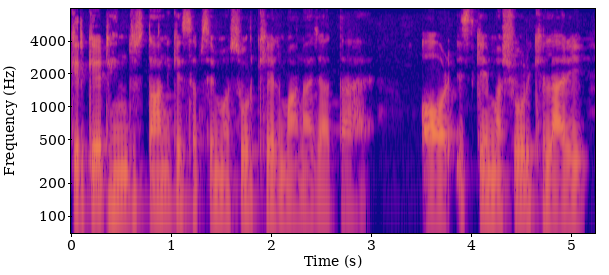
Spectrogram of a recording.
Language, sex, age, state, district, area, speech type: Urdu, male, 30-45, Bihar, Supaul, urban, spontaneous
